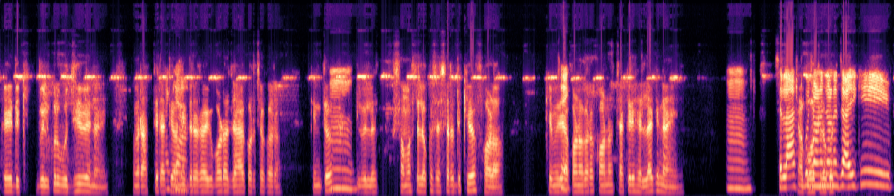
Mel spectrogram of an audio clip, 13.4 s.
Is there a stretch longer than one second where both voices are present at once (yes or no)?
no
